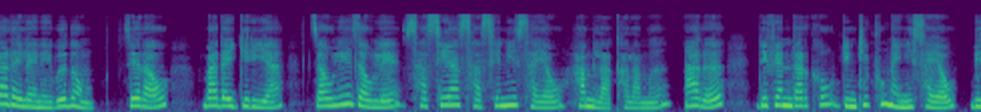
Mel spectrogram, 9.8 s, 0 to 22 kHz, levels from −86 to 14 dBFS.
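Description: From start to finish, the speech has a treble band that sounds bright but synthetic, with sibilants turning gritty and lispy, and nothing at all above about 12.3 kHz. This is likely HE-AAC compression: only the lower spectrum is coded properly, and the upper range is regenerated by copying lower bands upward under a coarse envelope, so harmonics there fail to line up. The plainly audible damage fits a very low rate, around 16 kbps.

At 8.57 s there is a brief pre-echo, a short hiss that arrives about 13 ms ahead of a sharp onset and blunts its attack. The transform coder spreads quantisation noise across a whole block, and when a transient lands late in that block, noise scaled to the loud part also fills the quiet stretch just before it, smearing the leading edge.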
